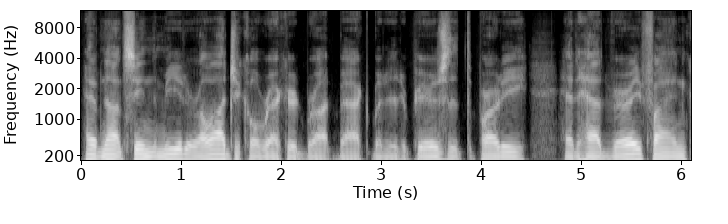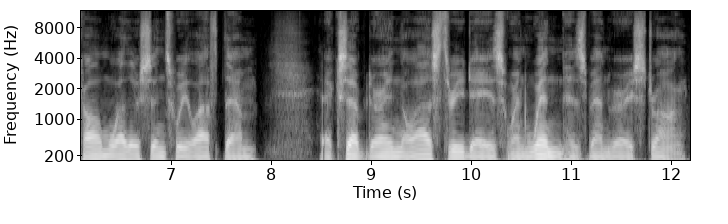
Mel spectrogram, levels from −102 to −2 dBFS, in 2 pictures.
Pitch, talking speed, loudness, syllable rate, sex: 90 Hz, 180 wpm, -18 LUFS, 4.6 syllables/s, male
